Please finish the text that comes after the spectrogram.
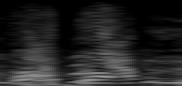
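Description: A short recorded laugh played as a sound effect from a soundboard button: a quick run of two or three voiced, chuckling bursts with wavering pitch, fairly loud and over in under a second.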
